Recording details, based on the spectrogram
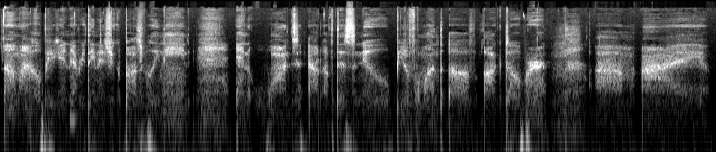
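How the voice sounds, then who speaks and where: A woman's voice: unhurried, sharp tone. A woman whispering intimately and breathily in a casual, chatty ASMR ramble. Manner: intimate, unvoiced whispering throughout. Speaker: ASMR video creator.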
